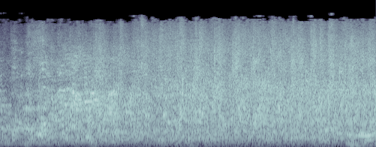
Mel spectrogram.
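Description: Theatre audience applauding and laughing, a steady spatter of many hands clapping at an unbroken level.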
